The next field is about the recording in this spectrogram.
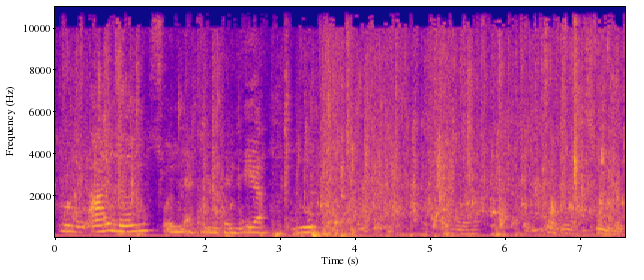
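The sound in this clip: Water sloshes and splashes in a bathtub as a child bathes, a continuous watery texture under a child's and an adult's voices talking throughout.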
